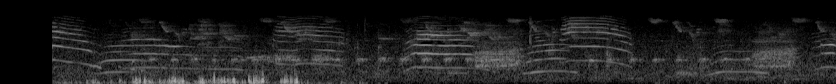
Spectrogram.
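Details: Three eight-week-old kittens living on a finca, recorded 11 May 2011, meowing in overlapping, high, harmonic cries that rise and fall, several in quick succession. A few low thumps come early on.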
